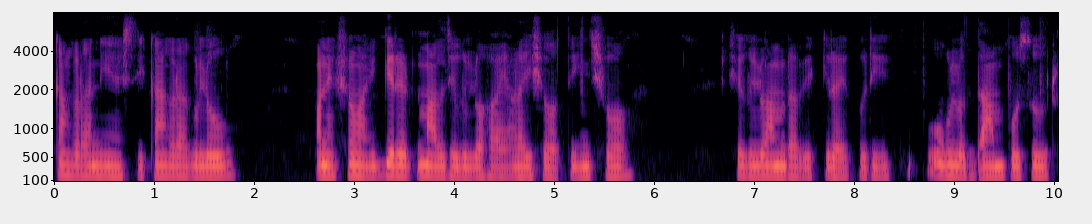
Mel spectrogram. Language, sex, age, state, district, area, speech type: Bengali, female, 30-45, West Bengal, Birbhum, urban, spontaneous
